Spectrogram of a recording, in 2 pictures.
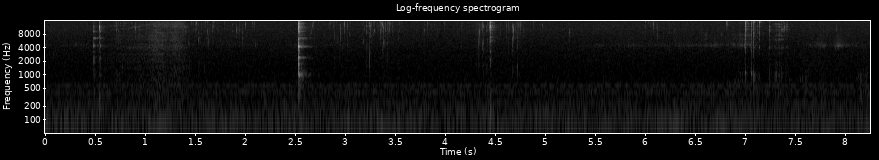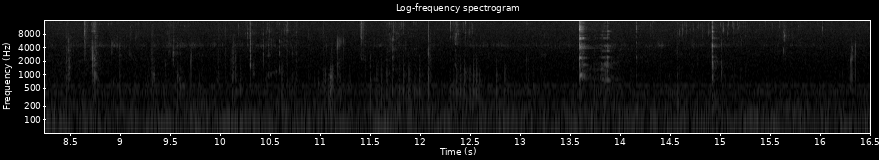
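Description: Close-miked chewing of a Mexican chicken bowl: soft, wet mouth sounds with sharp clicks scattered through, the loudest about two and a half seconds in.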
